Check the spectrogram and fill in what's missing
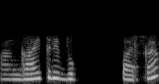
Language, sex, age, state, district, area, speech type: Tamil, female, 18-30, Tamil Nadu, Viluppuram, rural, conversation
